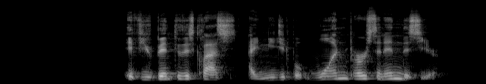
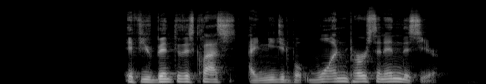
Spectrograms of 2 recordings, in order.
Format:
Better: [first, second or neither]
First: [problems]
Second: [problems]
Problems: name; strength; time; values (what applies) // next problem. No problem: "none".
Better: second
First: thin; very slightly; fading below 300 Hz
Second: none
